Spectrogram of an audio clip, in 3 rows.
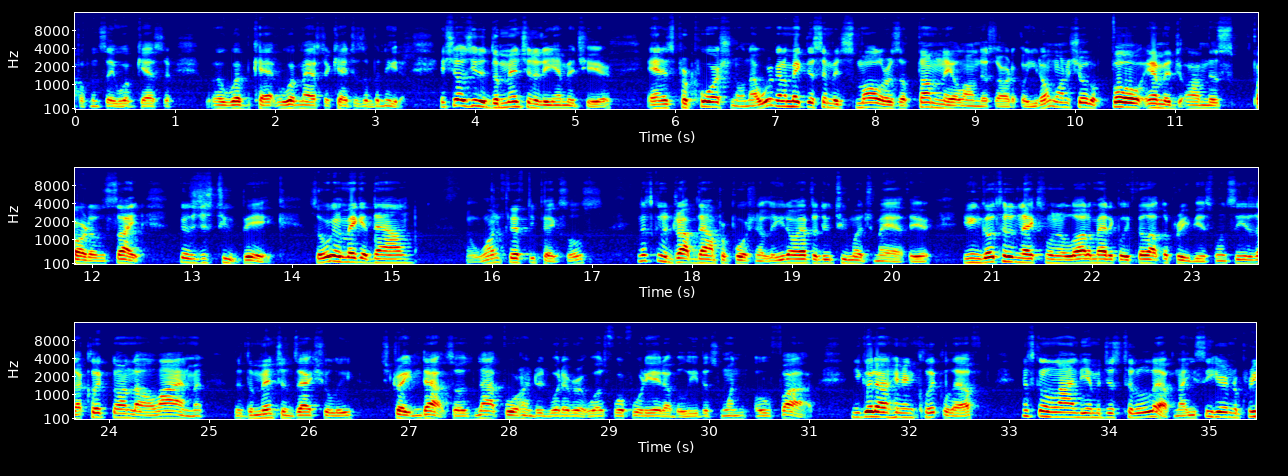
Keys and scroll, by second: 15.5-17.1 typing.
